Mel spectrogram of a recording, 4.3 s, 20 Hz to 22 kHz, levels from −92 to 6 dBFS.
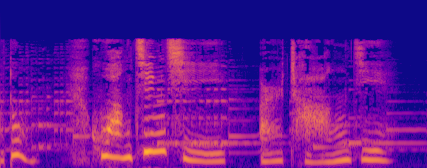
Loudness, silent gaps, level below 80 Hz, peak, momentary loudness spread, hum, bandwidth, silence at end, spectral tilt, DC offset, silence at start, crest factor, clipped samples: -24 LUFS; none; -70 dBFS; -8 dBFS; 20 LU; none; 8.8 kHz; 0.25 s; -3.5 dB/octave; under 0.1%; 0 s; 18 dB; under 0.1%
